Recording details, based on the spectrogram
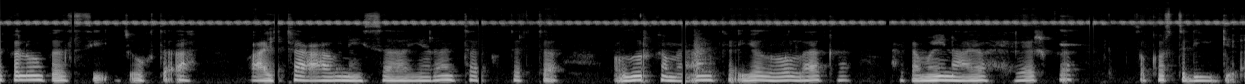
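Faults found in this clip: Gap at a join of encoded pieces: separately encoded segments concatenated untrimmed, encoder delay and padding left in. Speech drops out for 32 to 38 ms at 0.71, 2.75, 4.78, 6.82, 8.86 and 10.90 s.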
